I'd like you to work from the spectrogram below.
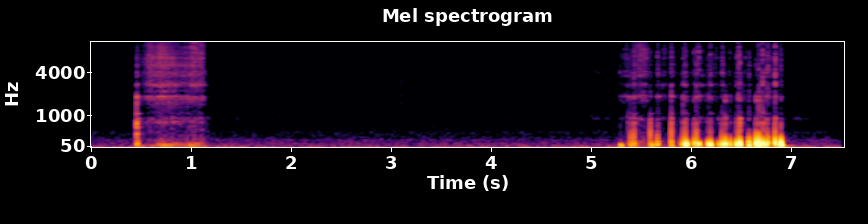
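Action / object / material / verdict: tap / polystyrene foam sphere / polystyrene foam / none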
